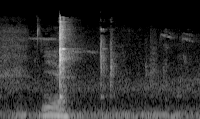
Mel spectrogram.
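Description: A faint metallic click of a hand tool on a small motorcycle suspension part during a bush replacement, with a brief spoken 'yeah'.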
